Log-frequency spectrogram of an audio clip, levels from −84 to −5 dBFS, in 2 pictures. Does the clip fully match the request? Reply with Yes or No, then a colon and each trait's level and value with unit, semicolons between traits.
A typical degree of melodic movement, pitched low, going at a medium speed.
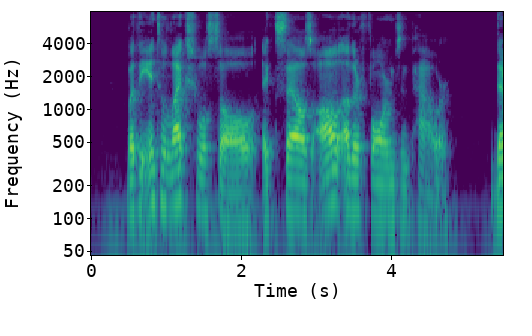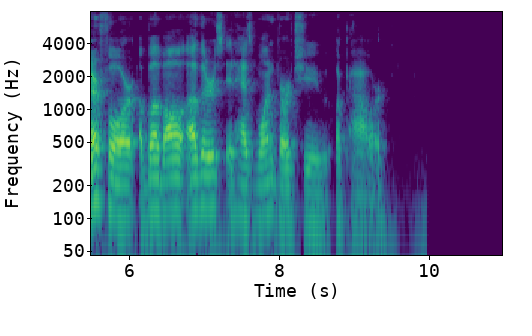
No: average, 3.0 semitones; low, 110 Hz; slow, 110 wpm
